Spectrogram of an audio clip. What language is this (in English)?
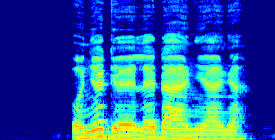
Igbo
